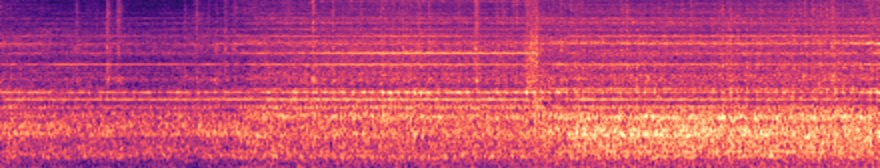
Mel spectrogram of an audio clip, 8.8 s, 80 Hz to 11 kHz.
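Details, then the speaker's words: Carlin EZ1 oil burner, poorly maintained, had locked out: hissing roar with uneven pulsing flutter about four beats a second, spitting and sputtering; suspected out of oil with air in the line, not confirmed. "it sounds like it's out of stabbing for oil probably got air in the line"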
